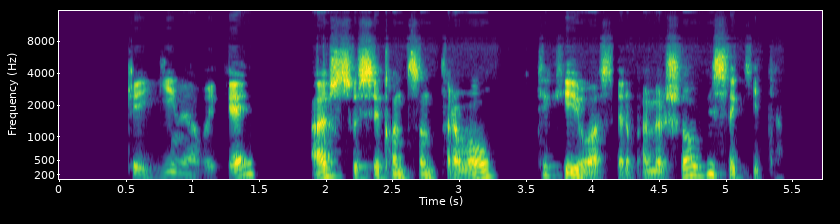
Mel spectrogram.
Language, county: Lithuanian, Vilnius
